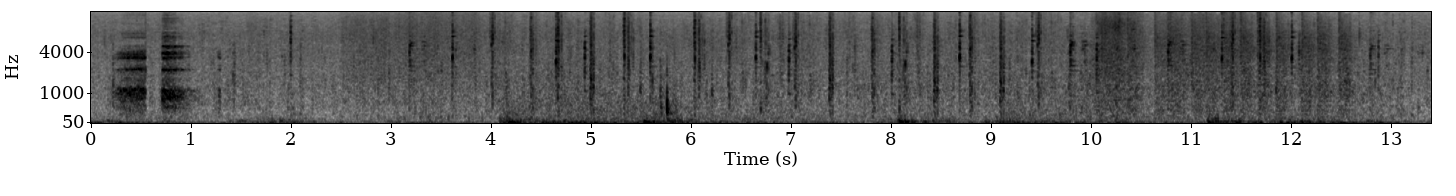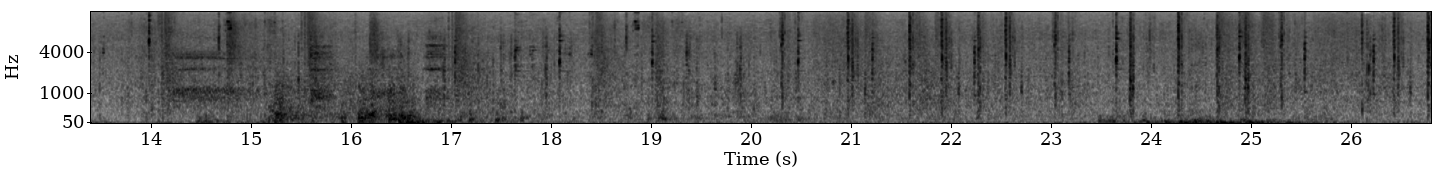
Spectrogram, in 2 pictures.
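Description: Footsteps crunch over soft earth.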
